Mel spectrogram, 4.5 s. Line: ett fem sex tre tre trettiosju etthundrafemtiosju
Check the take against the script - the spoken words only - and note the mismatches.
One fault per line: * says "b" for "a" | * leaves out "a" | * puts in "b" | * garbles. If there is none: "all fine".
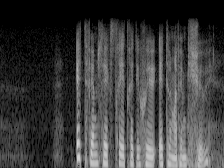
* leaves out "tre"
